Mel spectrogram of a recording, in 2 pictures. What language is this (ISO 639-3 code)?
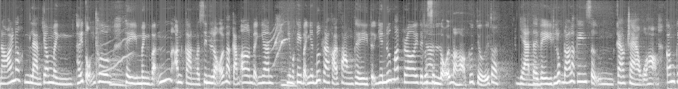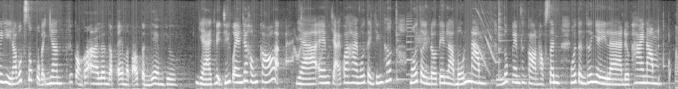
vie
